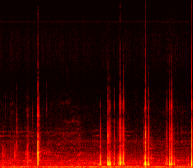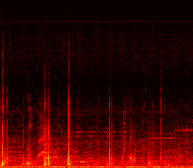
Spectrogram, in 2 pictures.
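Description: Sharp, crisp crunches of hard white edible 'crunchy stone' pieces being bitten and chewed close to a lapel microphone. There is a single bite about three-quarters of a second in, a quick run of loud crunches between about two and four seconds in, and softer ones after. A steady low hum runs underneath.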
